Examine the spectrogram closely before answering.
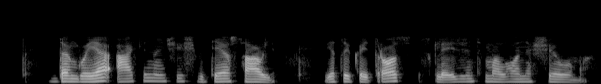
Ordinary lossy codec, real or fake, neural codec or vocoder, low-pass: MP3, 32 kbps; real; none; 3.6 kHz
